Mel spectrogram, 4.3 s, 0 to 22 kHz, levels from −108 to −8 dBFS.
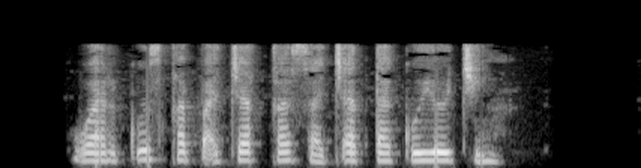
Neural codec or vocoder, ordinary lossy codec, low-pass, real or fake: none; MP3, 48 kbps; 7.2 kHz; real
